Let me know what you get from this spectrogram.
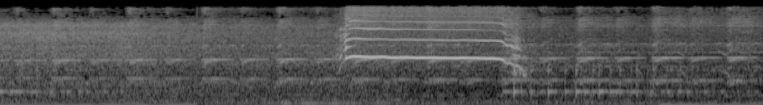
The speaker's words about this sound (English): Lily's screaming voice chilled me to the bone. I glanced over my shoulder to see her being lifted by a waterspout.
